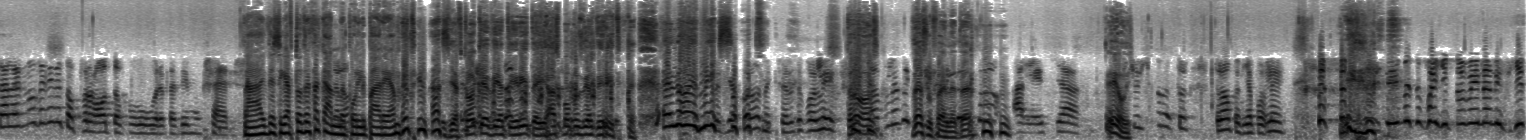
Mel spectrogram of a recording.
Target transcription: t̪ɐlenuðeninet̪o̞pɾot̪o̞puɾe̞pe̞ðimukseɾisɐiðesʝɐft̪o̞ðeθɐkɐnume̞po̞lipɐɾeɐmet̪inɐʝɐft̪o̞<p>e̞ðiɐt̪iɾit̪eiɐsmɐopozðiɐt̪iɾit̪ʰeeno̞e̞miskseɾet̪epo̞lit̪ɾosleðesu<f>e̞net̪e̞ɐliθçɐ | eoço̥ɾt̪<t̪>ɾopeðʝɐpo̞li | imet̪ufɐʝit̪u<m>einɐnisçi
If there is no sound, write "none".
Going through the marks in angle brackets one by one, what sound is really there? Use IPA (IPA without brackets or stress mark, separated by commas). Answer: c, f, t̪, m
